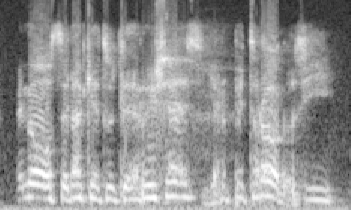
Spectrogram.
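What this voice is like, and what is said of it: Put-on Russian accent. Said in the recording (French): “t'as un accent russe maintenant”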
